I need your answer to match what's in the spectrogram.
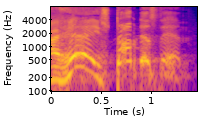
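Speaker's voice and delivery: the answering altar commands the spell to cease; commanding shout. Acted. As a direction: bark an order to stop.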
